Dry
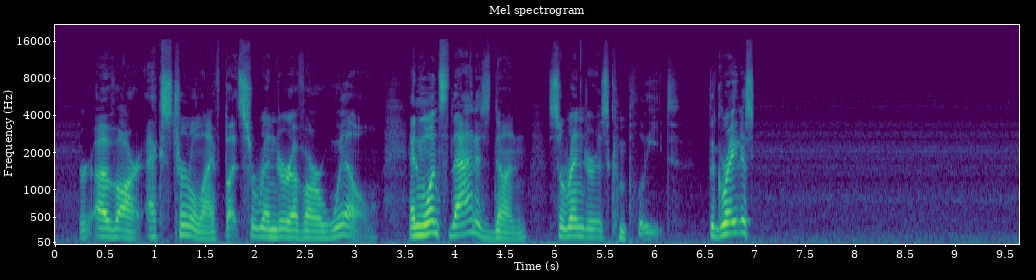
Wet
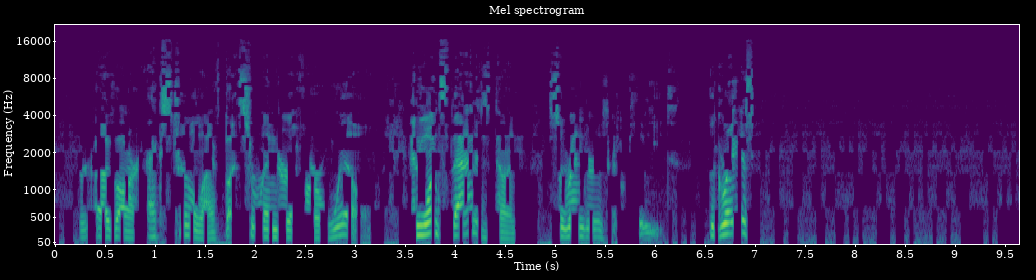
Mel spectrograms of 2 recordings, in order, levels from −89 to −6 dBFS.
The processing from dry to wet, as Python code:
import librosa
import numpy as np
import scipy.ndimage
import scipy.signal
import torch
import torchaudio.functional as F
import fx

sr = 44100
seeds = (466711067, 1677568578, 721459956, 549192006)

y = fx.spec_dropout(x, sr, seeds[0], share_pct=47)
y = fx.lowpass(y, sr, hz=fx.line((5.12, 3700.0), (5.6, 1800.0)), slope=12, at=(5.12, 5.6), fade=0.02)
y = y * 10.0 ** (-1.5 / 20.0)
